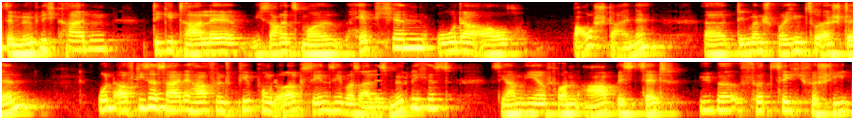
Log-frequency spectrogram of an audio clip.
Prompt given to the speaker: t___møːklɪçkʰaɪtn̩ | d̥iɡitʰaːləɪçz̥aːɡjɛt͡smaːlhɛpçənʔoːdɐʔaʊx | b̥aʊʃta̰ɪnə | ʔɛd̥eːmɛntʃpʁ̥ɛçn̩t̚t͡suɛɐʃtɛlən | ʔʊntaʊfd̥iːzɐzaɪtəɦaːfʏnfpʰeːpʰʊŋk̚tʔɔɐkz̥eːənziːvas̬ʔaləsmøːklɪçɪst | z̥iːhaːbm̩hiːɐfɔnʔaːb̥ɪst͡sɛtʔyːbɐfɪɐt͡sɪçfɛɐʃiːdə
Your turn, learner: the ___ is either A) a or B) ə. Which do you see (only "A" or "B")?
B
